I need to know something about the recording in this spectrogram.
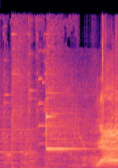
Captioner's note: ding!; cheering, applause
